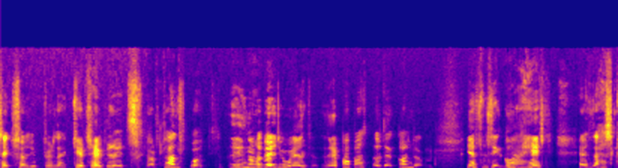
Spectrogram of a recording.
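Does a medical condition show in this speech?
Yes: cerebral palsy; affects movement and muscle coordination; past therapy.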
